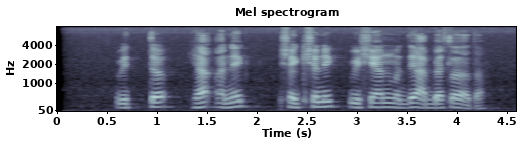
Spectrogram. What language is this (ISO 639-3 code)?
mar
